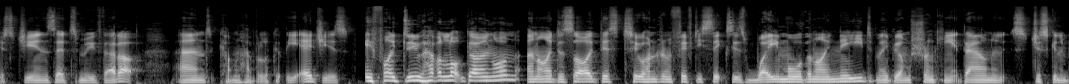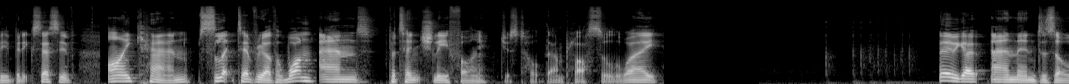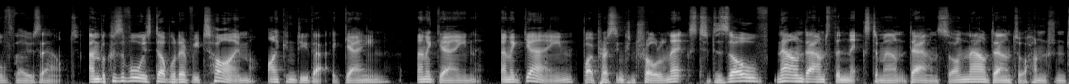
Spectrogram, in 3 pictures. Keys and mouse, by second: 0.6 click, 1.0 shift+middle click, 1.6 Tab, 11.6 click.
